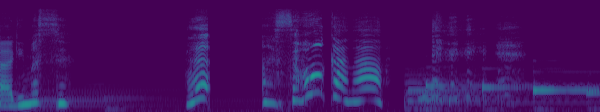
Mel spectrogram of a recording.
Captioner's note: sheepish laugh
